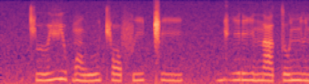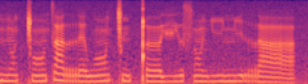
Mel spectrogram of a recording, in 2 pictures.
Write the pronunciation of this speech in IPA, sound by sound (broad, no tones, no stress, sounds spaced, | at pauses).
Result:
cʰ ɯ vʲ u ɓ ɔ̃ w u cʰ ɔ f i ǁ i | ɡʱ i ɾ i n a t ʊ ɲ ɯ ɲ ɔ̃ ǀ ɔ̃ t a r ɛ w ɔ̃ ǀ ĩ ǃ œ vʲ ɯ s ɔ̃ ʎ i ɲ i r a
